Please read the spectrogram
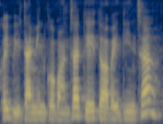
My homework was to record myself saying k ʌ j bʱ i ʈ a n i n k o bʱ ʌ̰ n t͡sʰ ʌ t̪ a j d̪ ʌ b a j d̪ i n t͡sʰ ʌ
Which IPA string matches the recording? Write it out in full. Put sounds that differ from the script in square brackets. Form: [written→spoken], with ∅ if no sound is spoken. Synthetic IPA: k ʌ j bʱ i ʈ a [n→m] i n k o bʱ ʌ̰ n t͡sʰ ʌ t̪ [a→e] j d̪ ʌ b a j d̪ i n t͡sʰ ʌ

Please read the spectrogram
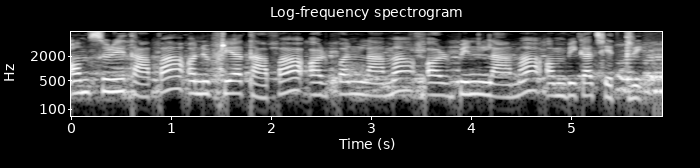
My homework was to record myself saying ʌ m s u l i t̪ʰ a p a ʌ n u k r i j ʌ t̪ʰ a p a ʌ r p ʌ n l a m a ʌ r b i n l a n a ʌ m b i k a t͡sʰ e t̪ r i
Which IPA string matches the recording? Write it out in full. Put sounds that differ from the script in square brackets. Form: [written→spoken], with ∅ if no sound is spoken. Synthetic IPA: ʌ m s u [l→ɾ] i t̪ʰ a p a ʌ n u [k→p] r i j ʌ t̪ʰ a p a ʌ r p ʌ n l a m a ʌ r b i n l a [n→m] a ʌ m b i k a t͡sʰ e t̪ r i

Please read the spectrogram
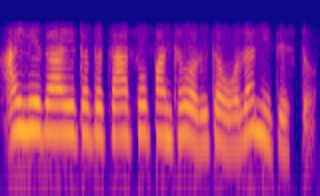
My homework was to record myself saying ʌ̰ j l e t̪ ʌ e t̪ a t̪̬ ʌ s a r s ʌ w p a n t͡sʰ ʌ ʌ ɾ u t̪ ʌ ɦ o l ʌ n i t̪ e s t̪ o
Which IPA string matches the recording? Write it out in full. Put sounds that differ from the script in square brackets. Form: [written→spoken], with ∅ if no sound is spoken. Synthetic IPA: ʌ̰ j l e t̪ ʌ e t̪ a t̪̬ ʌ [s→t͡s] a r s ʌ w p a n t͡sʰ ʌ ʌ ɾ u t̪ ʌ ɦ o l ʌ n i t̪ e s t̪ o

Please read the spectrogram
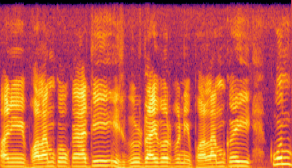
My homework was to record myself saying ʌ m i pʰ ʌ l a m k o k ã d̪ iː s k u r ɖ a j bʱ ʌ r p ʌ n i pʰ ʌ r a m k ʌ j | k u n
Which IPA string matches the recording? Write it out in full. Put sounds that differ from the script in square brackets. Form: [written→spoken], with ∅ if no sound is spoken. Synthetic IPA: ʌ [m→n] i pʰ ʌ l a m k o k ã [d̪→t̪] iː s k u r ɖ a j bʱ ʌ r p ʌ n i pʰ ʌ [r→l] a m k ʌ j | k u n

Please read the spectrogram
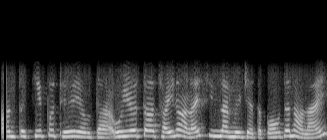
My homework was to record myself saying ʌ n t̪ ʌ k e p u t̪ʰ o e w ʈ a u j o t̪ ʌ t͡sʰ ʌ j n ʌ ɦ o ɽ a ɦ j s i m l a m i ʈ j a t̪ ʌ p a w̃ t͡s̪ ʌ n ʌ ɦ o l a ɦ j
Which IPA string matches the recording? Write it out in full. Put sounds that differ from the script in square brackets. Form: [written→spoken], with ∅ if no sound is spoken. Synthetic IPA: ʌ n t̪ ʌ k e p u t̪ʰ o e w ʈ a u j o t̪ ʌ t͡sʰ ʌ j n ʌ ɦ o [ɽ→l] a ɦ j s i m l a m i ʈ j a t̪ ʌ p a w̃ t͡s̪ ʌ n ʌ ɦ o l a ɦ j

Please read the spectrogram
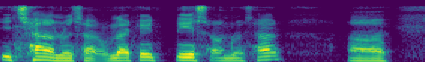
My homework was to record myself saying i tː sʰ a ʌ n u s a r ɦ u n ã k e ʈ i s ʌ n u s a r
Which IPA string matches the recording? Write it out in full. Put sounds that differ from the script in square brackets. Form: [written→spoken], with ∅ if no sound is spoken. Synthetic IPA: i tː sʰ a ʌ n u s a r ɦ u n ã k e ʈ [i→e] s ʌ n u s a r

